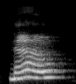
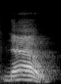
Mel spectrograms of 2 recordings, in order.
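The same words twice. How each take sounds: First: It is said in a nice, gentle way. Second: It is said plainly and firmly.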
